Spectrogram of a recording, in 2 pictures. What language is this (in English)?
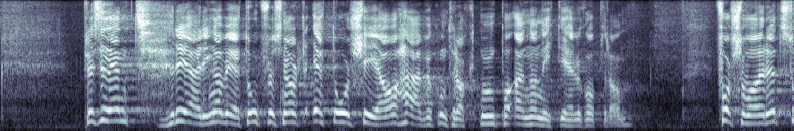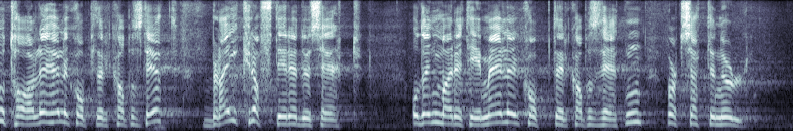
Norwegian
